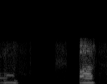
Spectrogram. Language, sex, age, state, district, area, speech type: Bengali, female, 45-60, West Bengal, Hooghly, rural, conversation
